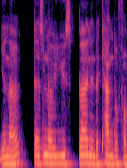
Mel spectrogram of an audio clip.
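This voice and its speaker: Her pitch is very deep and low, and this woman's tone comes across dark and mellow. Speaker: journalist. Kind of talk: interview. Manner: loud; animated.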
